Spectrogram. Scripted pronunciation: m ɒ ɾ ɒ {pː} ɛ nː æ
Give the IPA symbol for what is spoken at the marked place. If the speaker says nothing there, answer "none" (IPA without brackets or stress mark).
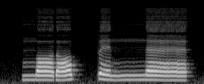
pː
